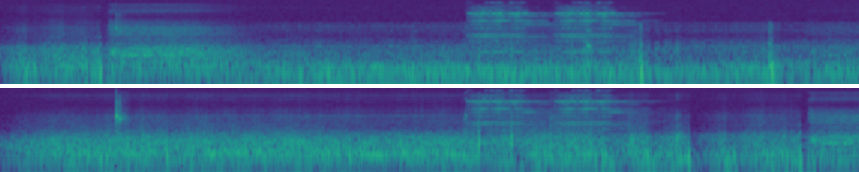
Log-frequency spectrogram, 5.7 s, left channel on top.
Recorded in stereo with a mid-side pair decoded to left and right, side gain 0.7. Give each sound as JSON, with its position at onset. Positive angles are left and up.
{"t": 0.8, "sound": "a finger snap", "azimuth_deg": -50, "distance_m": 0.8}
{"t": 3.1, "sound": "a phone ringing", "azimuth_deg": -10, "distance_m": 7.0}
